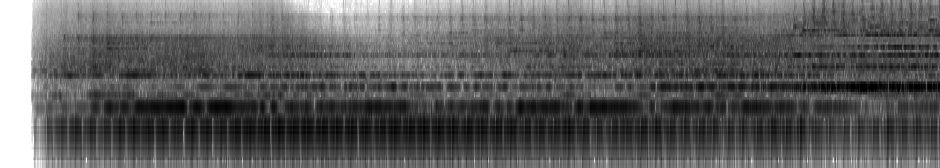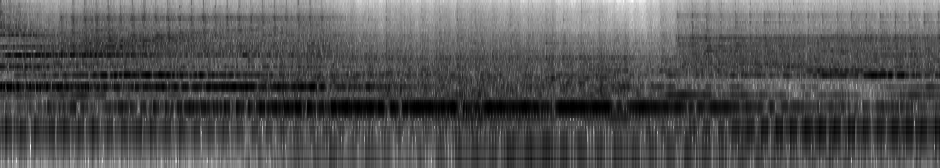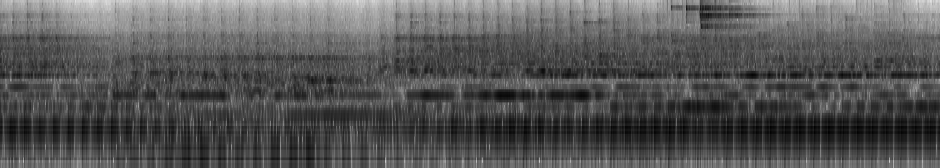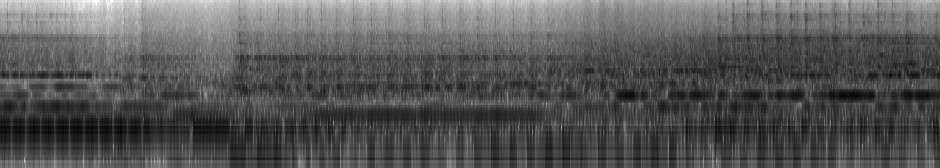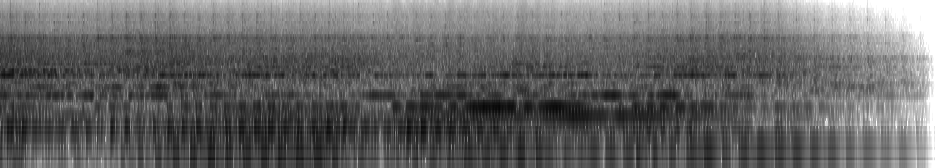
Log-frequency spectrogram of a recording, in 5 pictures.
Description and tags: A strange synthscape.
field-recording, processing, synthesis, synthscape, synth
